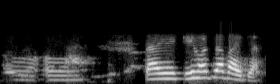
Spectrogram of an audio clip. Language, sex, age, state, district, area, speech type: Assamese, female, 18-30, Assam, Lakhimpur, rural, conversation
